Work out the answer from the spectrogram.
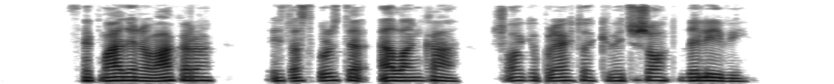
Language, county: Lithuanian, Kaunas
